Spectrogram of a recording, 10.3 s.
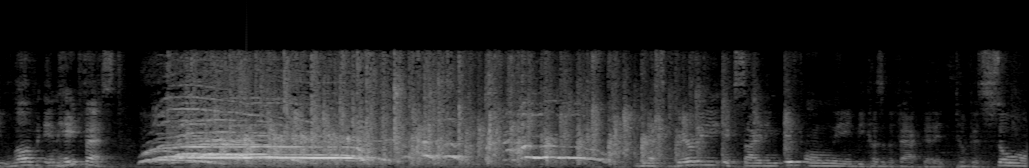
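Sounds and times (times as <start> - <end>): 
speech: 0.0 - 3.1, 6.8 - 10.2
whoops and high whistle-like calls: 1.4 - 6.2
live audience cheering and clapping at the Love and Hate Fest: 1.4 - 7.2.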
